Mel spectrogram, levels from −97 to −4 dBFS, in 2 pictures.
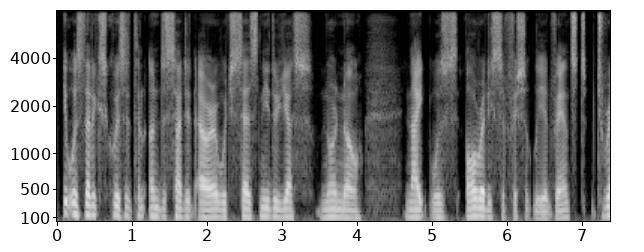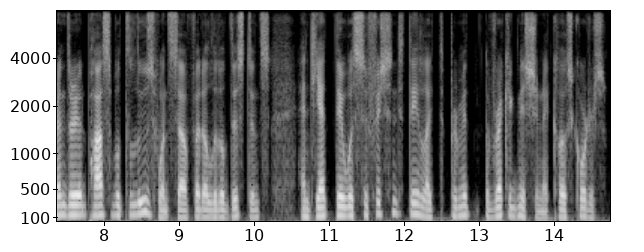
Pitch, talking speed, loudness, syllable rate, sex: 115 Hz, 170 wpm, -21 LUFS, 5.6 syllables/s, male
